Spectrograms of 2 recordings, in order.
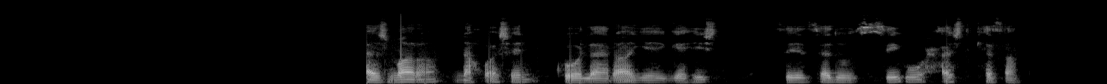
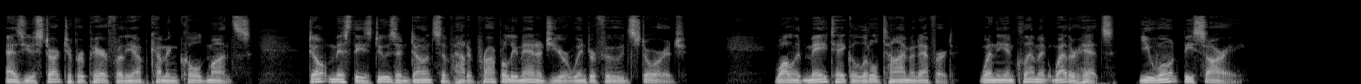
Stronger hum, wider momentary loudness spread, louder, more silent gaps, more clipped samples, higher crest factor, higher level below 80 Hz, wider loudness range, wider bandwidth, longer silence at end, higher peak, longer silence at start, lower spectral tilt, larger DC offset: neither; first, 10 LU vs 7 LU; second, -31 LUFS vs -23 LUFS; second, none vs 6.89-7.25 s; neither; about the same, 22 dB vs 18 dB; second, -68 dBFS vs -42 dBFS; about the same, 3 LU vs 2 LU; about the same, 11 kHz vs 10.5 kHz; second, 0.9 s vs 1.2 s; second, -10 dBFS vs -6 dBFS; first, 3.65 s vs 0.05 s; second, -3.5 dB/octave vs -5.5 dB/octave; neither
